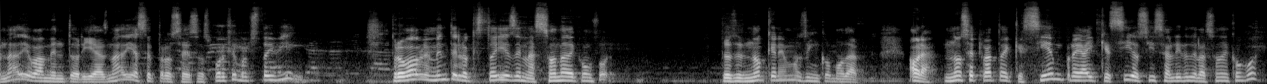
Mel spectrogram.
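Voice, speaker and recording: A man, a coach, explaining ideas to an interviewer in a lively conversational way, often posing questions and answering them himself. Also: sits high, gravelly. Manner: animated, asks and answers own questions. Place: café.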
